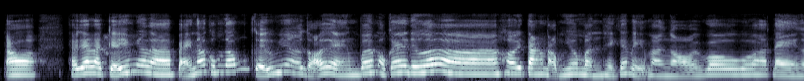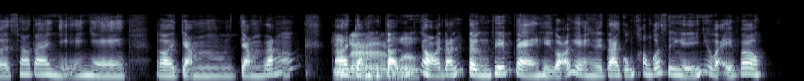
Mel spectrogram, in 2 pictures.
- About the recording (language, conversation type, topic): Vietnamese, unstructured, Bạn có sở thích nào giúp bạn thể hiện cá tính của mình không?
- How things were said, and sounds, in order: other background noise; laughing while speaking: "trầm"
